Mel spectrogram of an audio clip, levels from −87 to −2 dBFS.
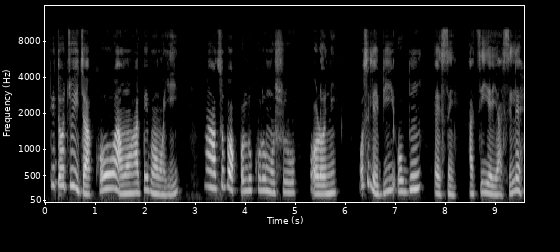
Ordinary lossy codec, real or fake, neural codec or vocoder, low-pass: none; real; none; 9.9 kHz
